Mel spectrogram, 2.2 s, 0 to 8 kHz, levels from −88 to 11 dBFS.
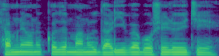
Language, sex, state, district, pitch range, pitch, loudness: Bengali, male, West Bengal, Alipurduar, 110-120 Hz, 115 Hz, -15 LUFS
